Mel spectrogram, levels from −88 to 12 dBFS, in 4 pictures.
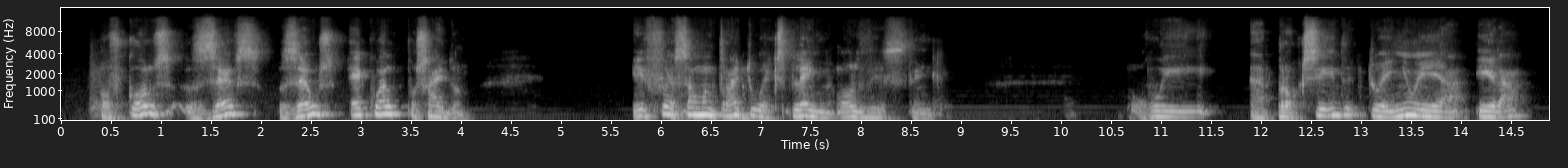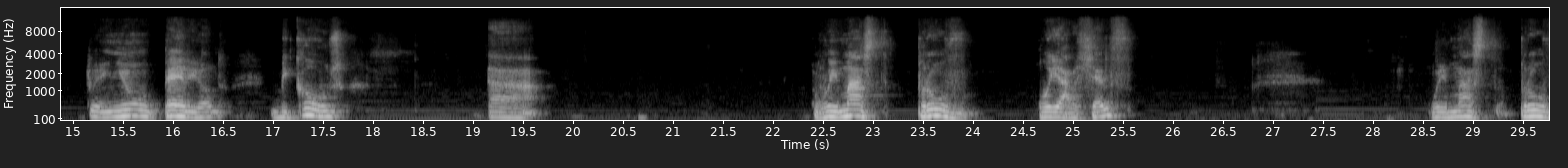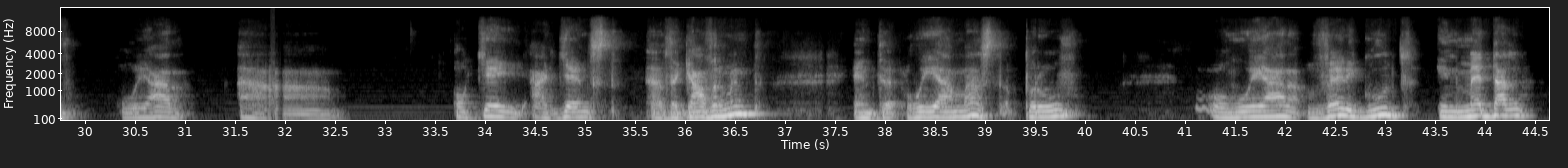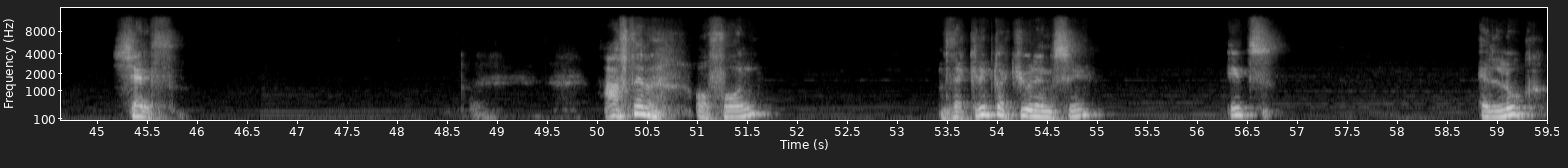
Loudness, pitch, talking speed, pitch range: -19 LUFS, 130 Hz, 70 wpm, 100-155 Hz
